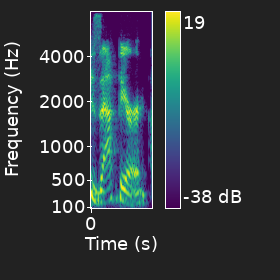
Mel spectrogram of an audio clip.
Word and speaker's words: Zapier: Zapier or Zapier. I never know how to pronounce it. – It's actually Zapier. I learned a while back. It rhymes with happier.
